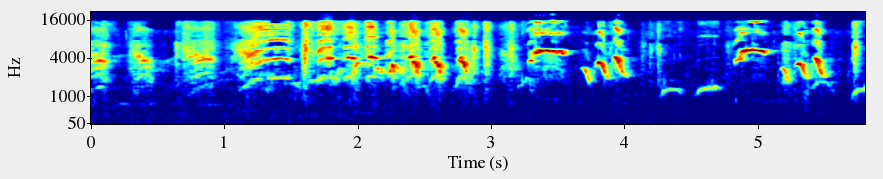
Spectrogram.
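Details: White-rumped shama rencetan sound meant to stimulate mating: dense buzzy chatter gives way to clear, separate whistled phrases, some sweeping upward and some dropping low, with scattered clicks.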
